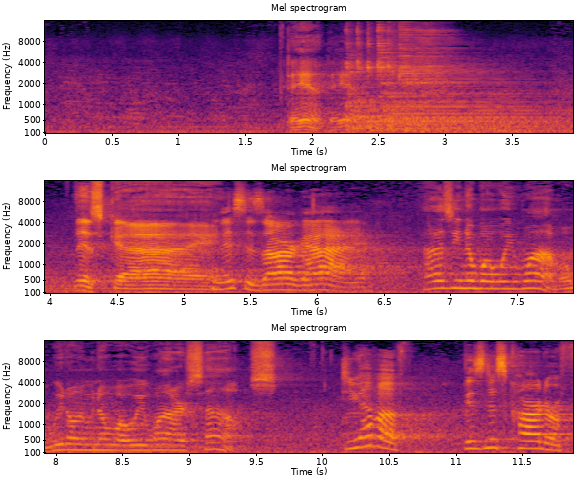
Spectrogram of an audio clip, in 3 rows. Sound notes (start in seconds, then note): 2.1 eerie clattering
